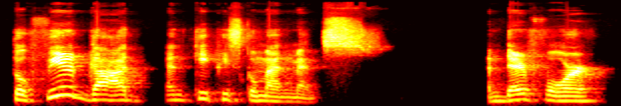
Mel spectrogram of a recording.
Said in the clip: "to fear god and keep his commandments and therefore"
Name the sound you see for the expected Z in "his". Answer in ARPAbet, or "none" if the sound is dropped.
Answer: S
